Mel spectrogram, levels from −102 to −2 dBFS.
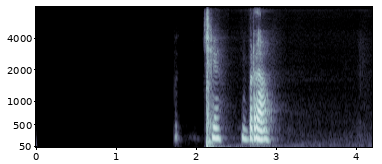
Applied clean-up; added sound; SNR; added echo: neural mask model DeepFilterNet 3.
